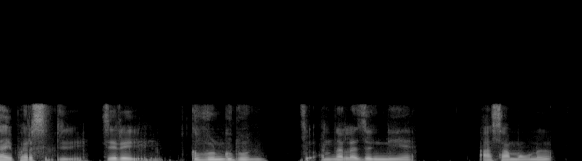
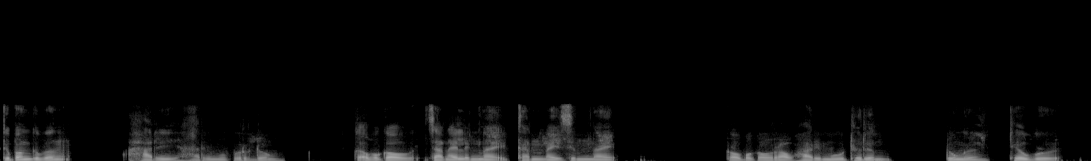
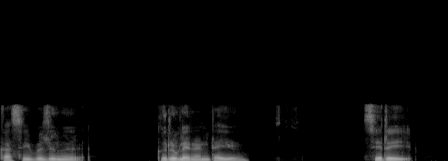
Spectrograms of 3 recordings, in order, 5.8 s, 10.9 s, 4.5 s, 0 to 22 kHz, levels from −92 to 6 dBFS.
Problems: none marked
